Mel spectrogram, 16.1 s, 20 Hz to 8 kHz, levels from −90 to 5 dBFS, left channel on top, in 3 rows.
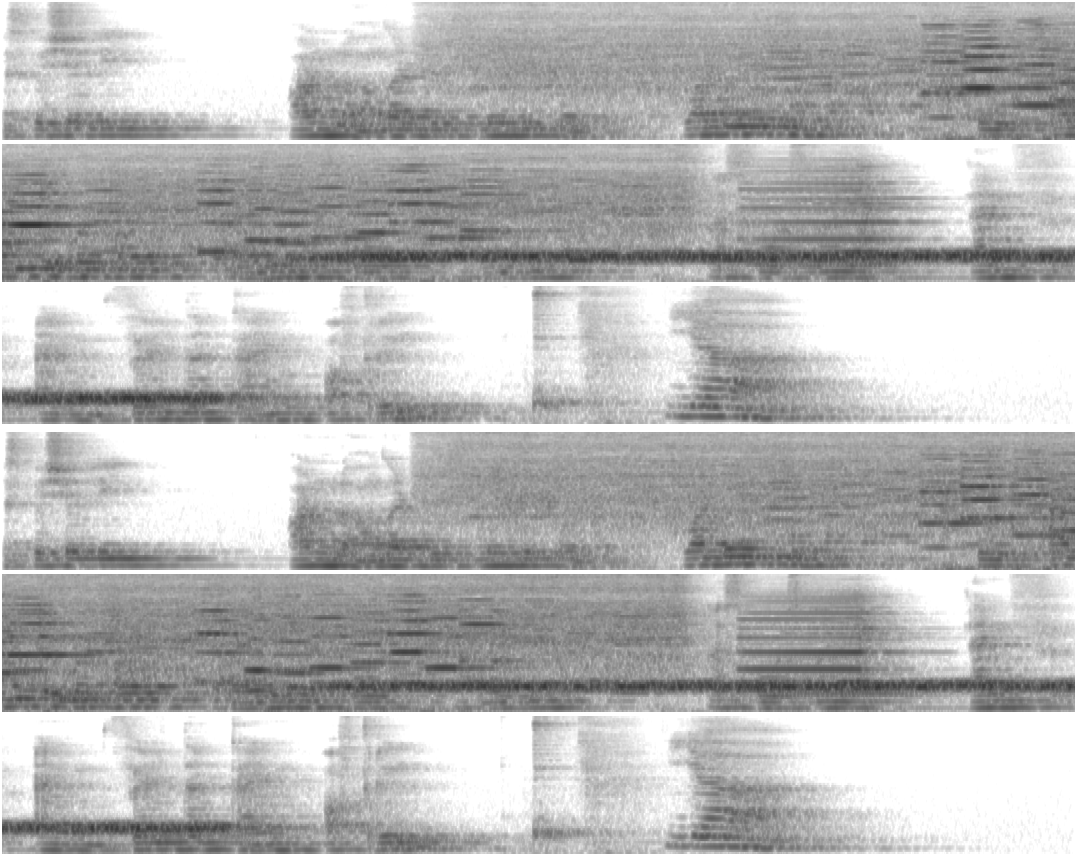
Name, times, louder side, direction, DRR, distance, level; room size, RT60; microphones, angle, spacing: voice 1, 0.2-0.6 1.4-2.9 3.4-4.1 4.8-7.3 7.6-8.2 8.9-9.6 10.2-12.8, right 1 dB, 75° right, 0 dB, 0.8 m, -33 dB
sound 1, 2.0-8.8, right 4 dB, 40° right, 0.3 m, -36 dB
sound 2, 3.6-8.6 9.0-9.7, equal, 60° right, 1.2 m, -27 dB
sound 3, 6.8-11.8, left 1 dB, 60° left, 0.7 m, -24 dB
voice 2, 13.6-14.7, equal, 15° right, -14 dB, 1.0 m, -35 dB
4.0 x 2.1 x 3.4 m, 0.99 s
head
